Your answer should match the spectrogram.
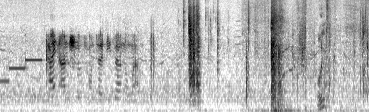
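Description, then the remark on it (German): A few short rising beeps of a number being dialed on a payphone in a phone booth, followed by clunky handling noises and knocks, with indistinct voices murmuring in the background. “Da vorne ist eine Telefonzelle. Lass mich doch mal die Nummer wählen.”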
